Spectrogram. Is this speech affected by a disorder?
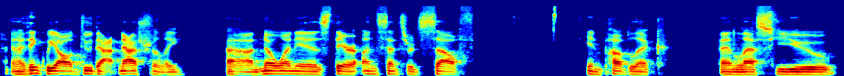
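No.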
